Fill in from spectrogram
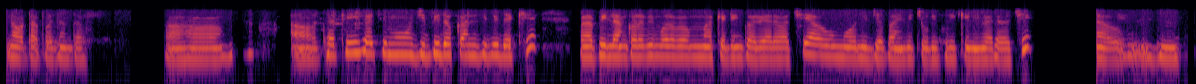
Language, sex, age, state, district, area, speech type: Odia, female, 60+, Odisha, Gajapati, rural, conversation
